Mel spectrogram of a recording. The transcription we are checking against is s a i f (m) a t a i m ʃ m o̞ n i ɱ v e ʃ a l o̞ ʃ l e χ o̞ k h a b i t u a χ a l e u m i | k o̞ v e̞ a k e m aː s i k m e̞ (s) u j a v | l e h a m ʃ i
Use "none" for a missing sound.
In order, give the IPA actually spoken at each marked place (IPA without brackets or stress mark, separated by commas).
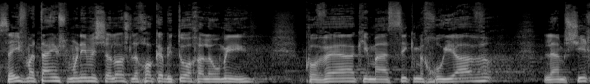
m, χ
